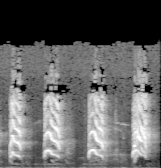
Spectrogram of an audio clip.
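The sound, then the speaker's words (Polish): An alexandrine parakeet gives four harsh, loud squawks, evenly spaced with short silences between, and no other sounds are heard. “Aleksandretty mają duże zdolności naśladowcze, potrafią kopiować różnego rodzaju odgłosy, choć nie tak dobrze jak papugi Żako.”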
